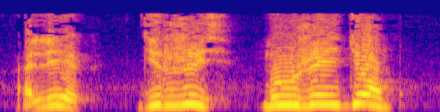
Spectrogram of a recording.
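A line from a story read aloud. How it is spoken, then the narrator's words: Loud encouraging shout. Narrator (Russian): Громко закричала она, явно рассчитывая подбодрить сражающегося, по его мнению, Олега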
